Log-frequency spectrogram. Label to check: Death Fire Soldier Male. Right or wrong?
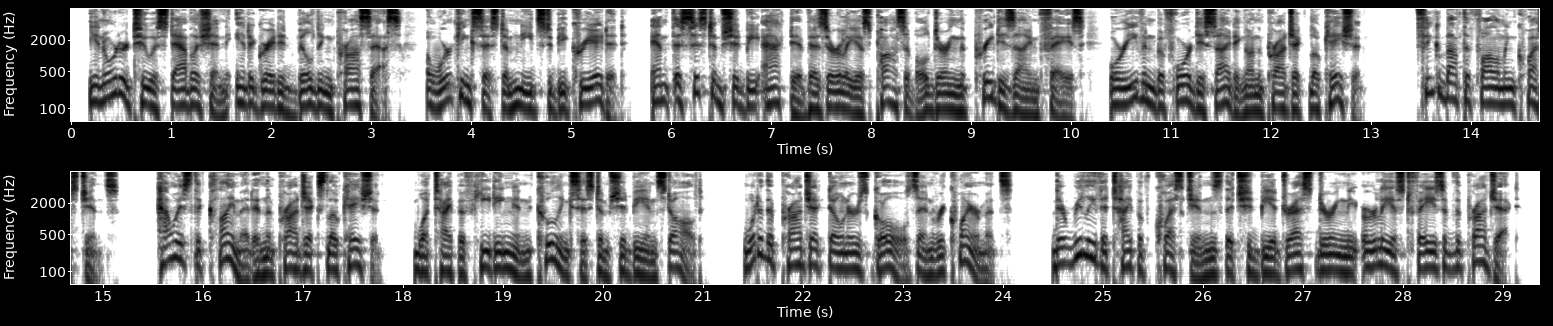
Wrong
